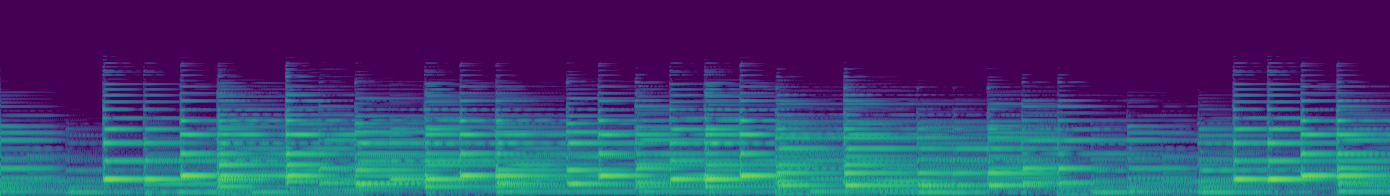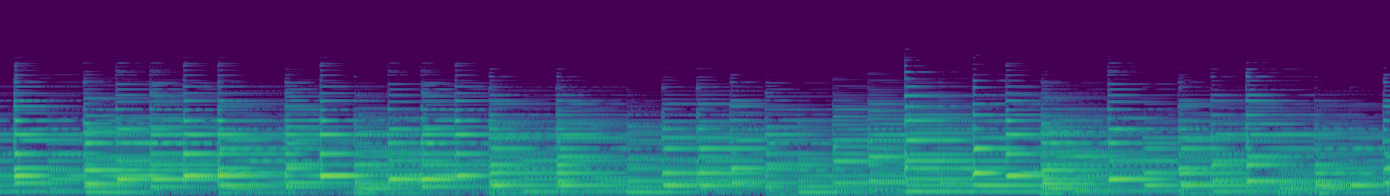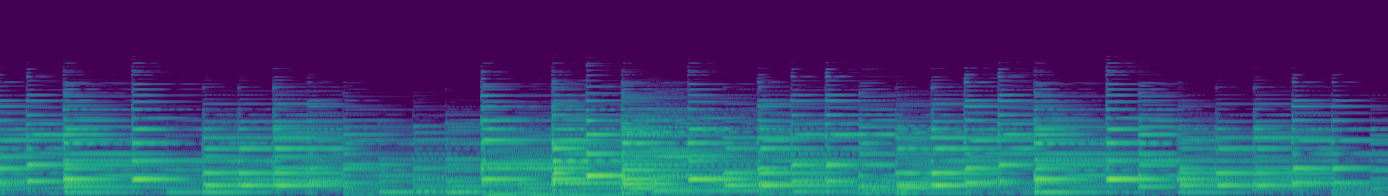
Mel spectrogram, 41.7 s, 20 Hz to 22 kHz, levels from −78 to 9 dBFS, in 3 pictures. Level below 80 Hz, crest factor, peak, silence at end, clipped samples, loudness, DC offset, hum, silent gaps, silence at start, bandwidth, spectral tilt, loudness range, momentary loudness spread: -42 dBFS; 16 dB; -2 dBFS; 0 s; under 0.1%; -17 LUFS; under 0.1%; none; none; 0 s; 6.2 kHz; -9 dB/octave; 4 LU; 8 LU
